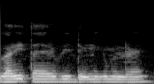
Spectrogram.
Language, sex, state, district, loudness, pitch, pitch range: Hindi, male, Arunachal Pradesh, Longding, -16 LUFS, 125 Hz, 120-125 Hz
